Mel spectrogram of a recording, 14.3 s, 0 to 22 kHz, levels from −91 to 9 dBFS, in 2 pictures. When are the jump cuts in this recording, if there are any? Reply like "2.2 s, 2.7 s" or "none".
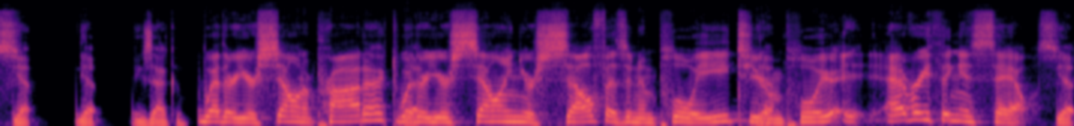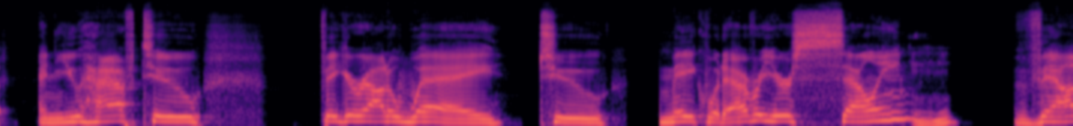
1.2 s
